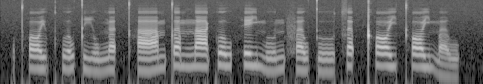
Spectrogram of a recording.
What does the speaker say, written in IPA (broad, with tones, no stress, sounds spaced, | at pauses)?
t̪ʰ ɔː˨ j kʷʰ ɐ˨˥ w t̪ iː˨˩ w ŋ ɐ˨˥ t̚ t̪ʰ aː˨˥ m t̪ ɐ˥ m n̪ aː˥ k o˥ w h e˥ j m uː˨˥ n f ɐ˧ w t̪ uː˨ t͡s ɐ˥ p̚ kʰ ɔː˥ j t̪ʰ ɔː˥ j m ɐ˨˩ w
